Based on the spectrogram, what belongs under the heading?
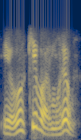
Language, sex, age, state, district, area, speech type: Nepali, male, 30-45, West Bengal, Kalimpong, rural, conversation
